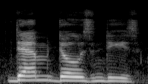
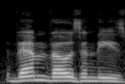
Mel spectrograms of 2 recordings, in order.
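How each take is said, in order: First: The words start with a hard d sound. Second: The words start with a soft th sound.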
